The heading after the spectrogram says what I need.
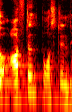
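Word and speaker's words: Aftenposten: लेकिन जो आफ्टन पोस्टेन है इनका जो पेपर है भैया देखो T silent, S tie silent अजीबोगरीब नाम होते हैं नोडिक देशों के।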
